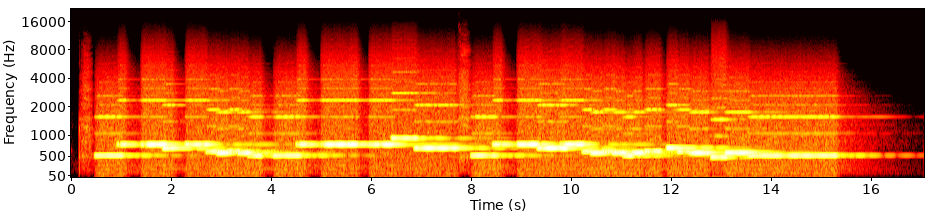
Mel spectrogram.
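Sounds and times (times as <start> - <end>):
pan flute: 0.2 - 16.5.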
